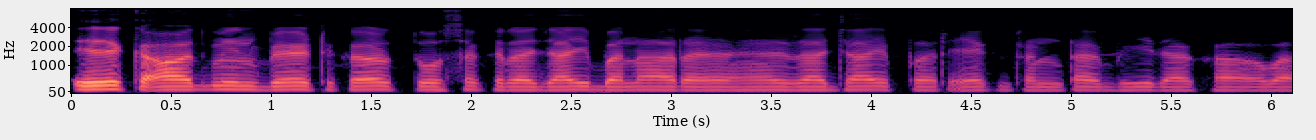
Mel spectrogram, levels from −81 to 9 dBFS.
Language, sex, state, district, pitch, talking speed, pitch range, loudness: Hindi, male, Jharkhand, Palamu, 120 Hz, 145 wpm, 115-125 Hz, -21 LUFS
